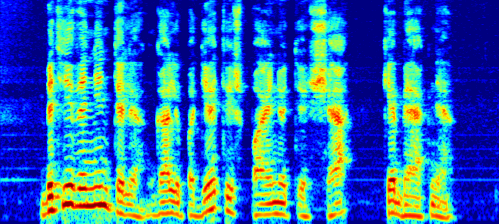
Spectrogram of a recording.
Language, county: Lithuanian, Šiauliai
